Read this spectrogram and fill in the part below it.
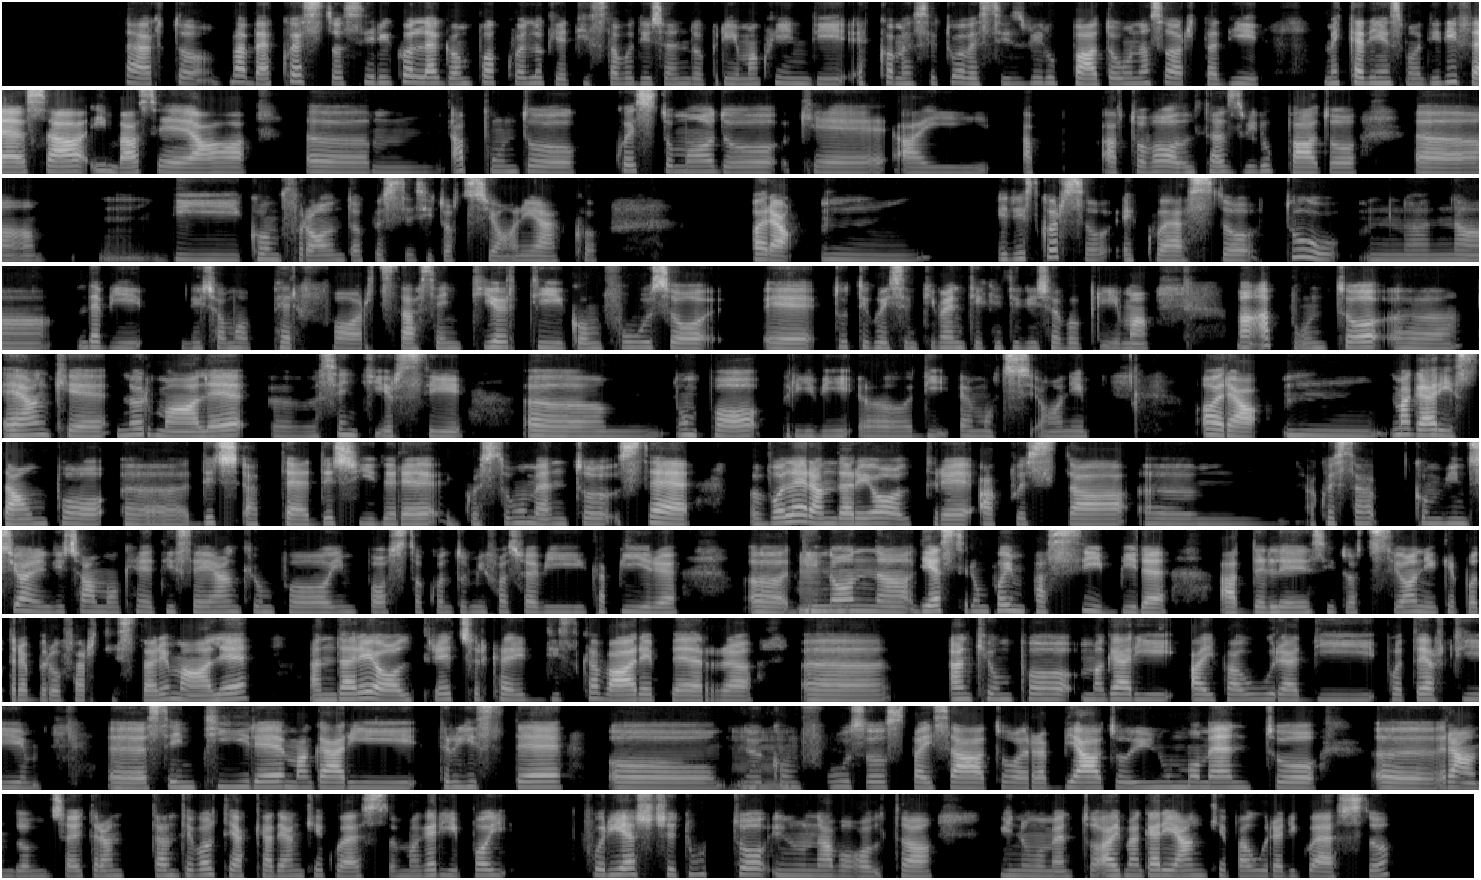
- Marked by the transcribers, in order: other background noise; in English: "random"
- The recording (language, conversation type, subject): Italian, advice, Come hai vissuto una rottura improvvisa e lo shock emotivo che ne è seguito?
